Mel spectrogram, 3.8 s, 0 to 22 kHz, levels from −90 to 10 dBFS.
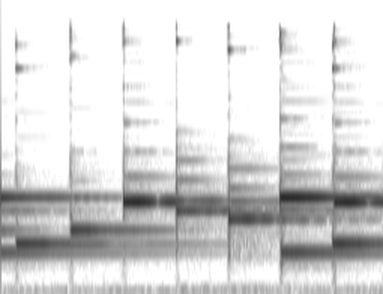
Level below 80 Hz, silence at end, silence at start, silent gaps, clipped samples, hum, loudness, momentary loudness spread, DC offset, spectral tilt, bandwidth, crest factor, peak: -68 dBFS; 0 s; 0 s; none; under 0.1%; none; -18 LUFS; 13 LU; under 0.1%; 0 dB/octave; 15.5 kHz; 14 dB; -6 dBFS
